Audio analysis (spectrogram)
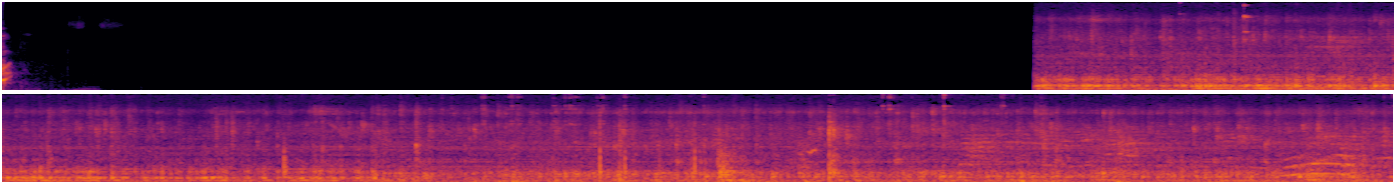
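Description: A Bosch top-loading washing machine starts abruptly after a long silence, then runs loudly with a steady, heavy rush of water and churning rumble that continues to the end.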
